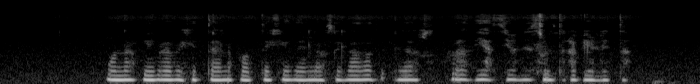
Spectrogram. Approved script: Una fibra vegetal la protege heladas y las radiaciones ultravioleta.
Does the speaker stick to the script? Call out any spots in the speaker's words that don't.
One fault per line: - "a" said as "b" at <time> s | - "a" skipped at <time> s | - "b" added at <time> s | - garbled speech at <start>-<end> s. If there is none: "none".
- "de las" added at 2.9 s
